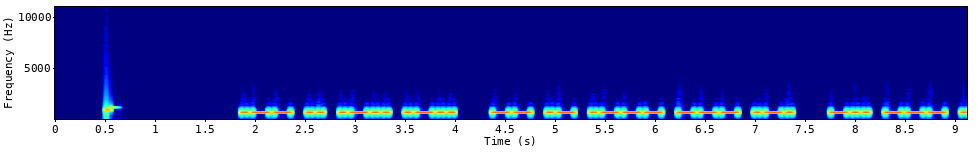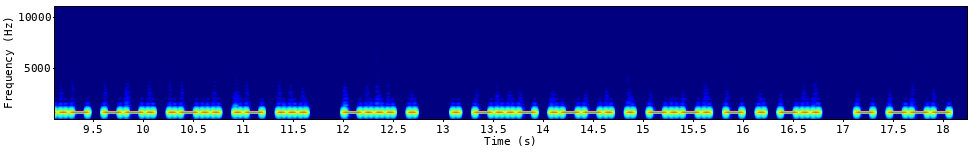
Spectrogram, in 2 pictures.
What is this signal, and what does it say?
Morse code, heard as a keyed tone, about 22 wpm, 700 Hz. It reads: WILL MAJOR DOUGLAS BE EXPECTED TO
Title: Pangram Challenge v2 - 22wpm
